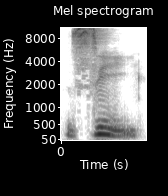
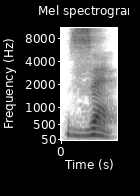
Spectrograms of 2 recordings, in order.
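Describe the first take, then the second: First: The letter is said the American way. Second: The letter is said the non-American way.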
